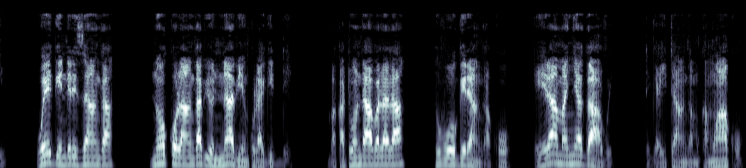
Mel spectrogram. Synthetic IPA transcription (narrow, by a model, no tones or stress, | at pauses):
i | we̞ːɡe̞ːnde̞ɾe̞zaːŋɡa | no̞ːko̞laːŋɡaβjo̞nːaβje̞ːŋkulaɡidːe̞̰ | βakato̞ːndaːβalala | toβwo̞ːɡe̞ɾaːŋɡa̰ko̞ | e̞ɾaːmaɲːaɡaːβwe̞̰ | te̞ɡajitaːŋɡamukamwaːko̰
